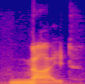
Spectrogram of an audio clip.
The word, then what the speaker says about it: knight: I G HT night night yes silent k night well done next word s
